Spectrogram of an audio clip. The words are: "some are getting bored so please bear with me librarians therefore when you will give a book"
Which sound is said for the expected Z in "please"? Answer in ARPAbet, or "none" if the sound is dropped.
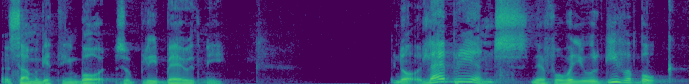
none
